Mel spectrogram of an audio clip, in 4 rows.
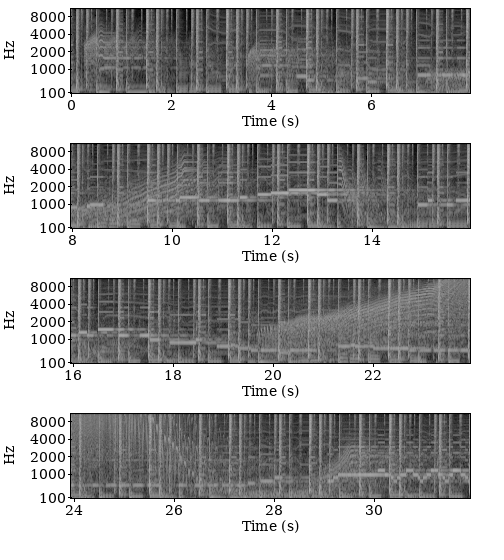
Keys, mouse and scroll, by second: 0.0 Tab, 0.6 g, 2.0 g, 3.1 click, 4.1 g, 5.9 g, 6.6 click, 7.4 g, 8.7 ctrl+shift+a, 9.6 ctrl+a, 10.5 click, 11.0 ctrl+a, 11.6 ctrl+a, 13.0 ctrl+a, 13.5 ctrl+z, 13.8 ctrl+z, 13.8 click, 14.4 Tab, 14.5 click, 14.8 click, 15.0 click, 15.3 Tab, 15.8 ctrl+a, 16.7 g, 18.1 ctrl+a, 18.8 g, 19.4 click, 19.8 Tab, 20.2 click, 20.5 click, 20.6 middle click, 21.0 Tab, 21.5 ctrl+a, 22.2 click, 22.4 ctrl+a, 23.1 Tab, 23.3 click, 23.8 KP_5, 26.1 shift+a, 26.1 f, 26.4 click, 26.7 click, 27.6 s, 28.2 click, 29.1 click, 29.5 g, 30.0 Tab, 30.3 click, 31.0 g, 31.8 click.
